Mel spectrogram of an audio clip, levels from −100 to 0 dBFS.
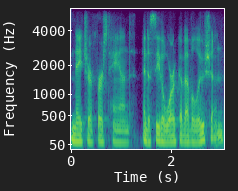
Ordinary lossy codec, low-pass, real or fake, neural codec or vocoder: Opus, 32 kbps; 5.4 kHz; real; none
